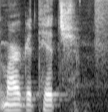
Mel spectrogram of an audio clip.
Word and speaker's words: Margatich: It's Margatich. Thank you. Yeah, exactly like it's spelled. Pronounced.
